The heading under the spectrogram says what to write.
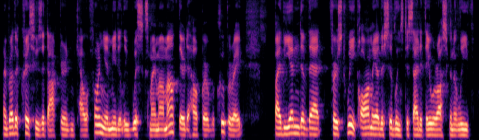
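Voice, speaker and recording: A middle-aged writer and filmmaker from Detroit, USA, chats in a conversational interview as an animated storyteller. His medium-pitched voice moves fairly quickly, packed with fillers and restarts.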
